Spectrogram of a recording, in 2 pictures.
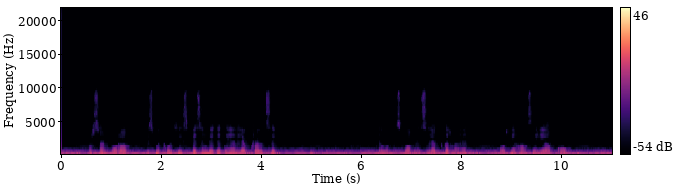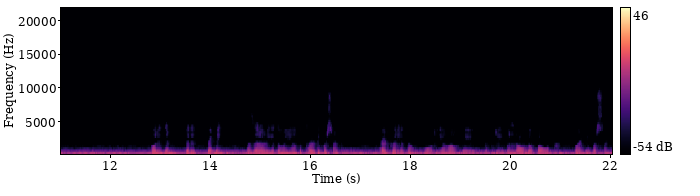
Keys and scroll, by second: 14.7-15.6 typing, 16.0 Return, 20.8-21.8 typing, 21.9 Return.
